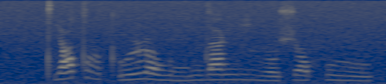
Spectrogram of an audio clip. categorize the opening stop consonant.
ejective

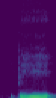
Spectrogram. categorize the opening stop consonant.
plain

